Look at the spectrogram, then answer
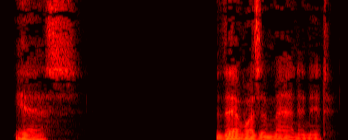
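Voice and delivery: dull, flat tone. Vera answers Lombard's question, in a dull voice. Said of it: "she said in a dull voice".

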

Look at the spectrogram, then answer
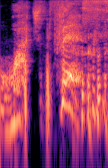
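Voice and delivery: put-on bright, high, boyish, gleeful shouted exclamation.

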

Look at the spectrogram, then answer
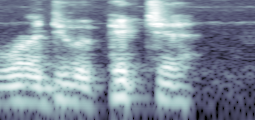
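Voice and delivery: very quiet, barely audible character voice. Retelling wearing the helmet and offering a kid a picture: Boba Fett voice. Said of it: "I tried doing the voice too".

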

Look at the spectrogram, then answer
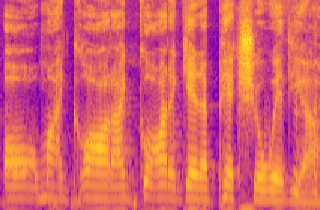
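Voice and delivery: put-on Boston accent. Describing a waitress who recognized Chelcie last night, imitating a waitress's Boston accent. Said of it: "Her accent".

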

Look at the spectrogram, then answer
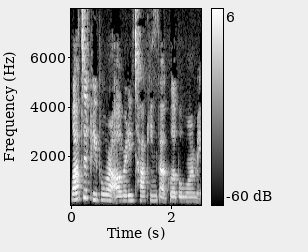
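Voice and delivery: plain

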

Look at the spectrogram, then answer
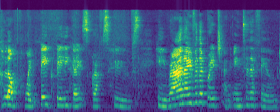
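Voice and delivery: ordinary delivery

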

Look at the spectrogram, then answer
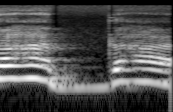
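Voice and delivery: said with a laugh. Millie answers the dragon on her return, laughing. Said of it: "râse Millie".

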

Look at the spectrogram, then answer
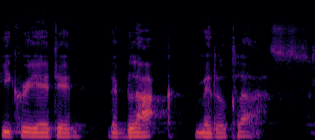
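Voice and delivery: slow, unhurried delivery. Answering where the spirit of Barrow is most alive today, speaking slowly. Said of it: "let me speak slowly".

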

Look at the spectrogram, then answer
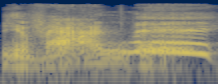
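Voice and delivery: squeaky creature voice, very high, loud and shrill. Voicing a Korok during a game, in a Korok voice. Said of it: "Now that's the kind of Korok voice that I'm looking".

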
